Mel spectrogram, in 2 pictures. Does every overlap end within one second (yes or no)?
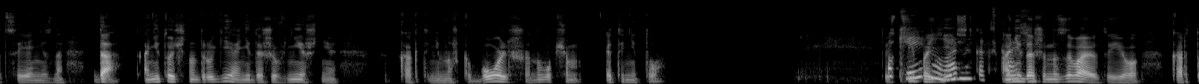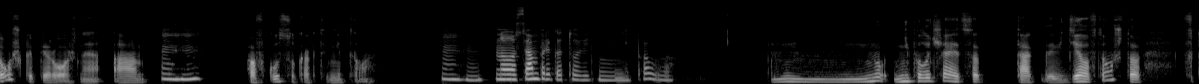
no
